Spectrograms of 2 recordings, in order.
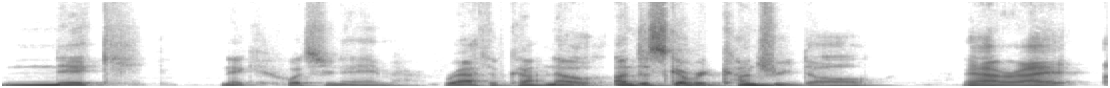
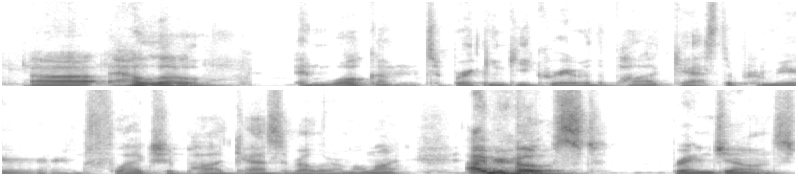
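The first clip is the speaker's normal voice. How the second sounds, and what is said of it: Put-on sexy voice. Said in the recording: “trying to do my sexy voice.”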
